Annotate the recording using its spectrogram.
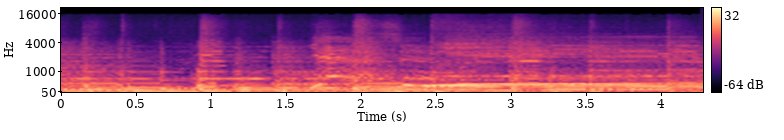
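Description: Live rock band playing, with two electric guitars, bass guitar and drums. A held note rises into the mix about halfway through.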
